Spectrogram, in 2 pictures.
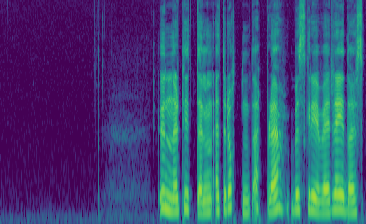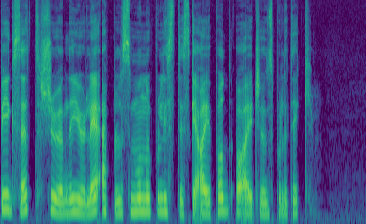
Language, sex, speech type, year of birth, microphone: Norwegian, female, read, 1988, Shure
